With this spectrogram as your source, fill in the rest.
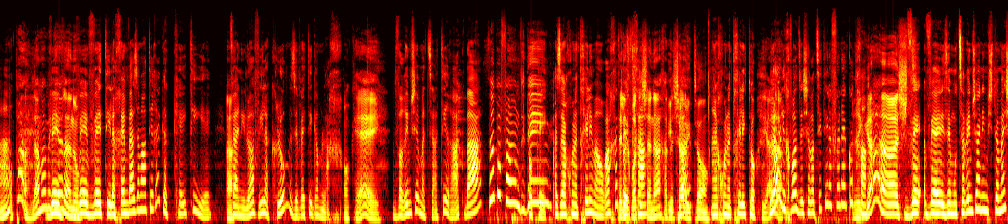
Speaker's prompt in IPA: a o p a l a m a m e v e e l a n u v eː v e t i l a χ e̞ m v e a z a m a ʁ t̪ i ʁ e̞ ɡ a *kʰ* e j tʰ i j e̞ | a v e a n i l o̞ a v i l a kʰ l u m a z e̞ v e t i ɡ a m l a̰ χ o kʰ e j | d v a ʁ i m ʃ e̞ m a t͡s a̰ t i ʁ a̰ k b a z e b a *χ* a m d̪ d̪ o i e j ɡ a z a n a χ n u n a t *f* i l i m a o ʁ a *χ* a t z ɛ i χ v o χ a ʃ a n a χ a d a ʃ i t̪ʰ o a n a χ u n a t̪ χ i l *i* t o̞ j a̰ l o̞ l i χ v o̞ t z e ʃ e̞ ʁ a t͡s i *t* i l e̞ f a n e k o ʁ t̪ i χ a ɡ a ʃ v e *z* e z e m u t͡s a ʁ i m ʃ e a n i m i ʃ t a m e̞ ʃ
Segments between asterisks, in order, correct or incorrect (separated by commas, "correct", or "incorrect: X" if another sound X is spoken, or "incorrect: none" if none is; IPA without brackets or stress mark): correct, incorrect: f, incorrect: χ, correct, correct, correct, incorrect: v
